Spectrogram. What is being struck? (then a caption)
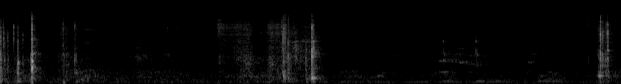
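Thin plastic water bottle. A small, clear, hollow plastic water bottle with a blue cap, mostly empty, is held in front of a microphone and tapped with fingertips and nails. Sharp, bright, dry taps and clicks come in uneven bursts over a quiet background, with a soft rustling stretch in the middle and one last tap near the end.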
